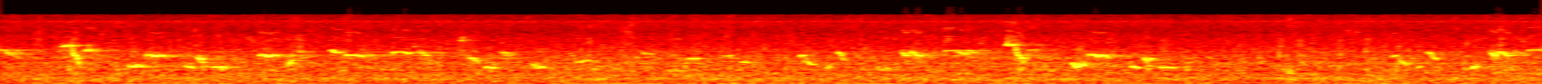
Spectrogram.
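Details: Gacor song of a cucak rawa (straw-headed bulbul) over water therapy sound: quick chattering sequence of bright whistled notes, about three per second, in uneven bursts, with a continuous hiss of running water.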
